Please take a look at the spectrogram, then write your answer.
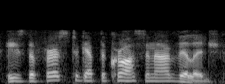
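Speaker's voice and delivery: put-on high, boastful old man voice; proud. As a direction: declare it with pride. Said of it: "he declared proudly".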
